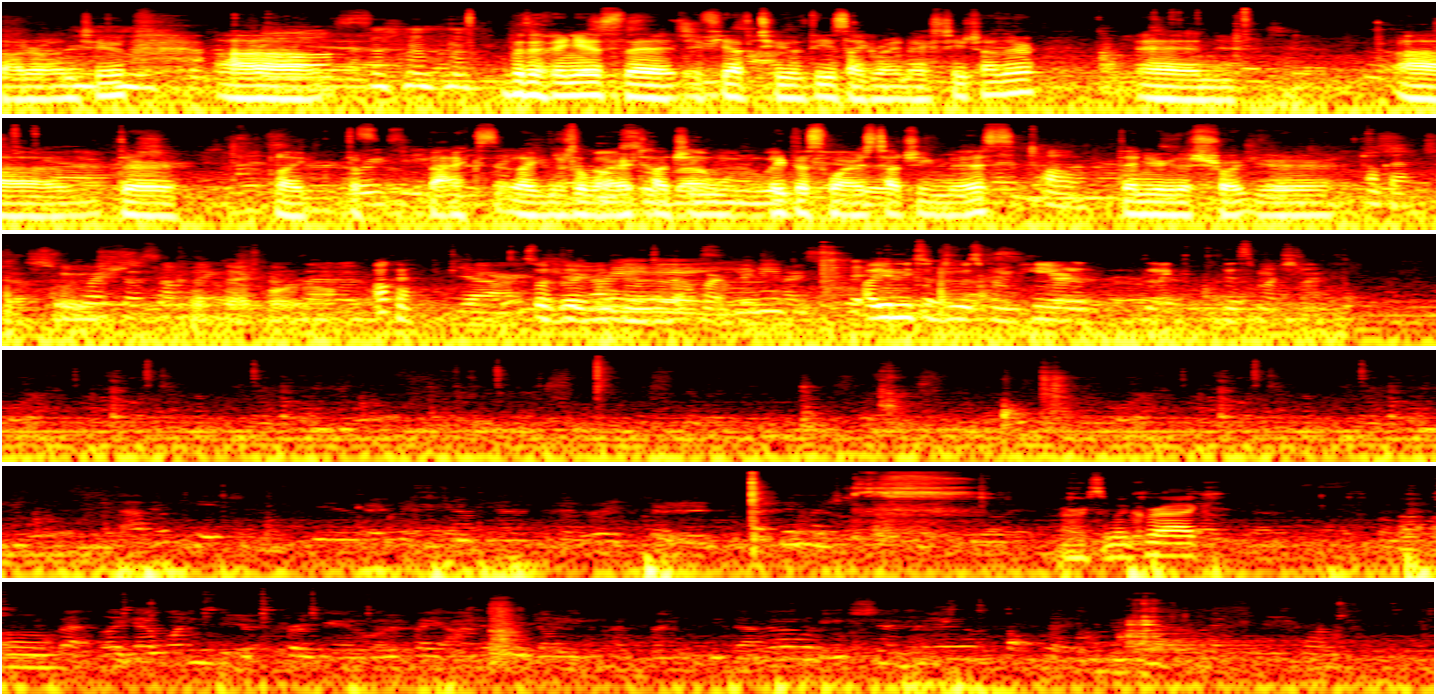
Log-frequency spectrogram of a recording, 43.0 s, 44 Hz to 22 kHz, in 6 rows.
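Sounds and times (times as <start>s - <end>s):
low room hum: 0.0s - 43.0s
indistinct chatter of voices: 26.7s - 43.0s.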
